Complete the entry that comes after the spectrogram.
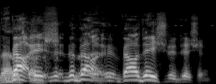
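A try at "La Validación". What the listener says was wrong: But you got to throw Spanish in there.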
